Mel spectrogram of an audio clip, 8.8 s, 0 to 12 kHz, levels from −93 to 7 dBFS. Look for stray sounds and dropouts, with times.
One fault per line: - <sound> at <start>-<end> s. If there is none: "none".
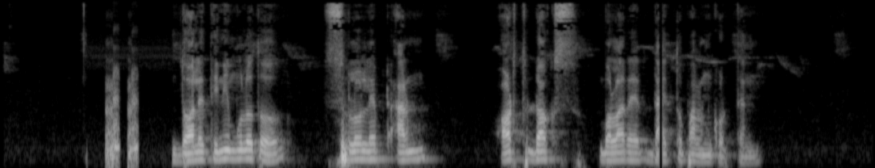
- laugh at 1.1-1.4 s
- dropout at 6.6-6.6 s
